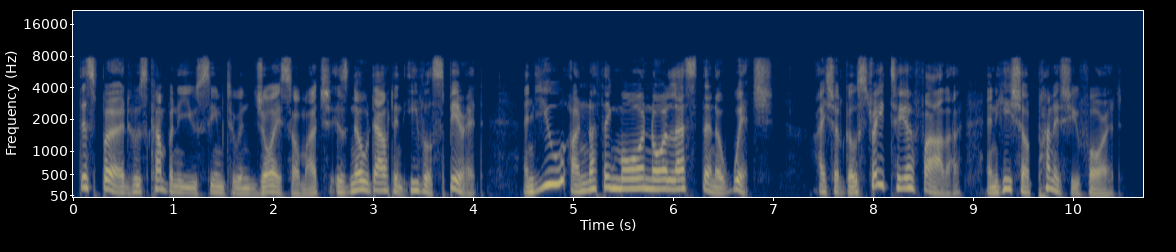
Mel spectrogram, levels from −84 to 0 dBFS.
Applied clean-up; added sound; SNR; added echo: none; none; none; none.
